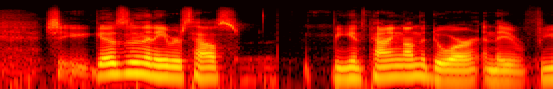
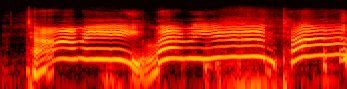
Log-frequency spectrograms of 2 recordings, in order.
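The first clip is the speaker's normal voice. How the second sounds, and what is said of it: Shouted imitation of a character's voice. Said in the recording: “That's spot on impersonation. ... She's just nailing it.”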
